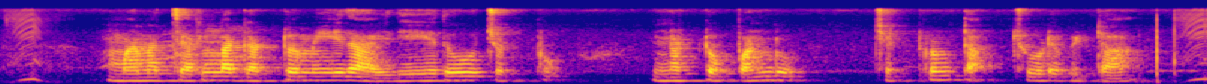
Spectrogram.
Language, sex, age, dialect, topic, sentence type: Telugu, male, 18-24, Southern, agriculture, statement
